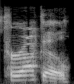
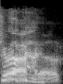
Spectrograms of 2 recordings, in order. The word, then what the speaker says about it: Caraco: Yeah, the way you pronounce that paint is Caraco. It's Caraco.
